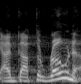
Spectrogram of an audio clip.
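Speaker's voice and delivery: normal talking voice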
